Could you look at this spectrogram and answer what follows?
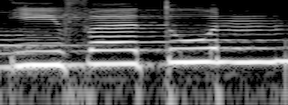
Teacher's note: Kemudian hamzahnya yang i pada kata thaifatun. Maka po dipanjangkan boleh 4 boleh 5 harokat. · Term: mad wajib muttasil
